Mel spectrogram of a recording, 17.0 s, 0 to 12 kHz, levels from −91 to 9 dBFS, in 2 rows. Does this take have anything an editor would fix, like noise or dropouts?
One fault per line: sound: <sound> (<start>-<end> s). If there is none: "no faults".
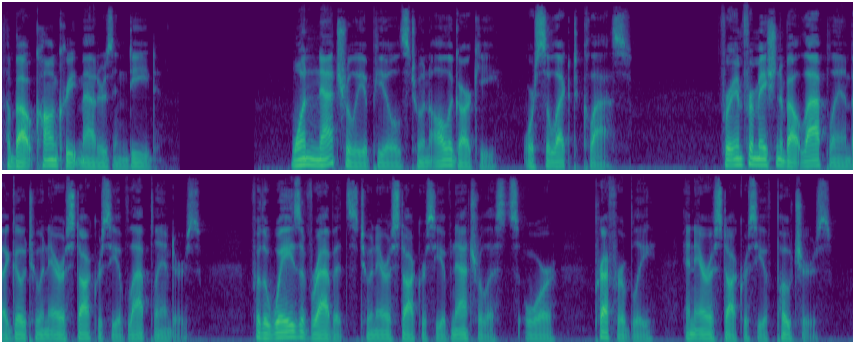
no faults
